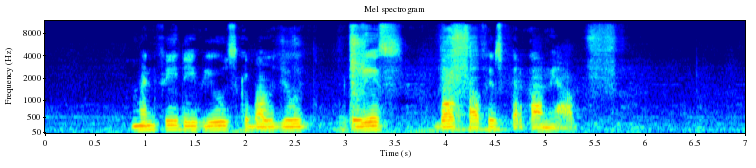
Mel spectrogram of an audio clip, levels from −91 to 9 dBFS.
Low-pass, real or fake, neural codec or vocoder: 10.8 kHz; fake; codec, 44.1 kHz, 3.4 kbps, Pupu-Codec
